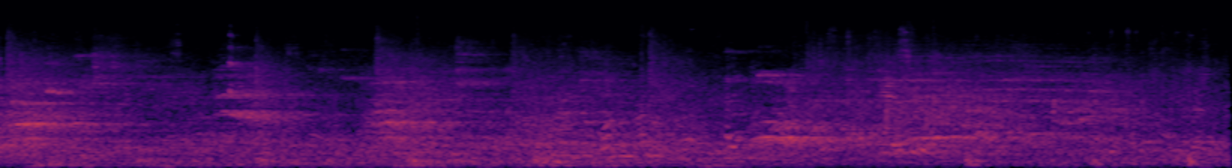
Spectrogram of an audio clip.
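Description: Indistinct voices and chatter echoing in a large sports hall, with scattered light taps and thuds.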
